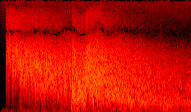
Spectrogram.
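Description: A sudden burst of thunder breaks out and swells into a loud, steady rumble that grows heavier partway through and keeps roaring without letting up. No one speaks.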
